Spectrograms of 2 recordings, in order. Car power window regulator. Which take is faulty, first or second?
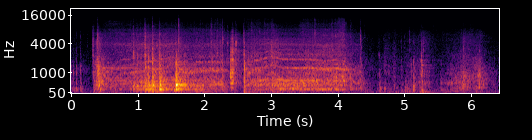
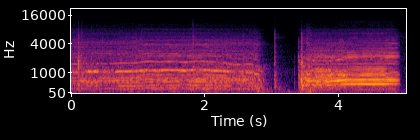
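first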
